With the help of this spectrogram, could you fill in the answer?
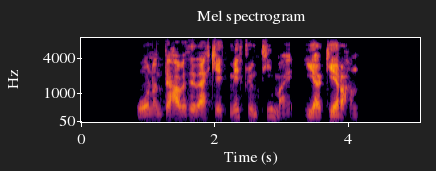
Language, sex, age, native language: Icelandic, male, 30-39, Icelandic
